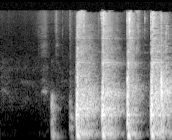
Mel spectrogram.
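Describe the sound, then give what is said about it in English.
Four loud, solid knocks on a hard tabletop in a quick, even rhythm, preceded by a couple of faint taps. No one speaks. “I need a softer table to knock on.”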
